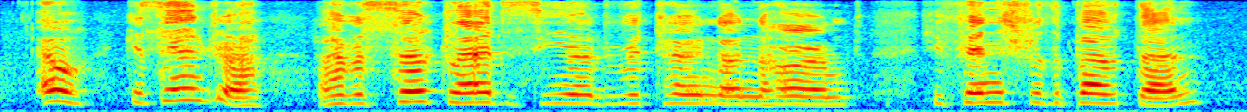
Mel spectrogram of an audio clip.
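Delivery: high-pitched, lifted villager character voice. Player voices a game character greeting Cassandra on her return: Matsuya high-pitched voice. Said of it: "Matsuya had that like high pitched voice".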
